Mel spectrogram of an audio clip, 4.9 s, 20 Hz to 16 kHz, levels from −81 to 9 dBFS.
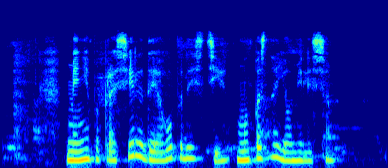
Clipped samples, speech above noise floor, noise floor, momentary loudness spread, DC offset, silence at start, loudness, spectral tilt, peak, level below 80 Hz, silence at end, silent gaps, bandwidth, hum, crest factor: under 0.1%; 44 dB; -71 dBFS; 9 LU; under 0.1%; 0.1 s; -28 LUFS; -5 dB/octave; -14 dBFS; -66 dBFS; 0.65 s; none; 8.2 kHz; none; 16 dB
